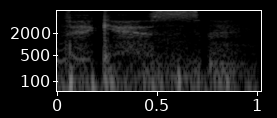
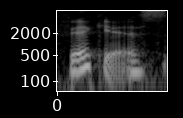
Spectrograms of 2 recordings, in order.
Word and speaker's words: Vickis: Alana Vickis is my name, and also my last name's never pronounced right, which does not bother me. But you probably heard that, and you were like, Vickis. That's how it goes.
